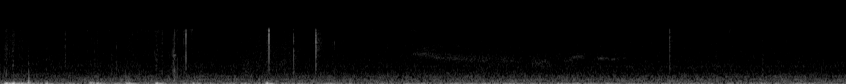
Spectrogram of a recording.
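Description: Handling noise from a handheld camera being moved and turned: a quick run of knocks and rubs over the first three seconds, then a low steady room background.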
